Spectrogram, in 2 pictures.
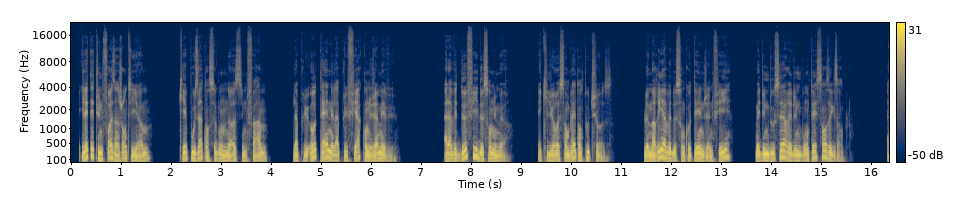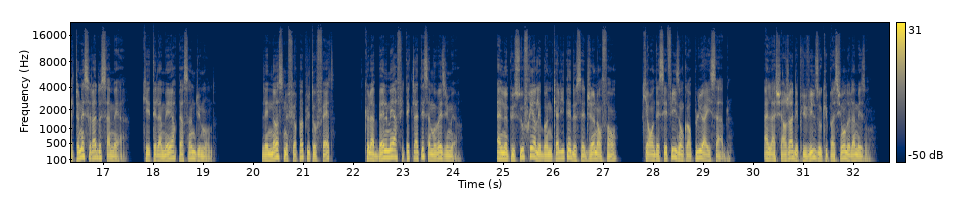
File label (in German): Nachvertonung Film Sprecher Französisch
